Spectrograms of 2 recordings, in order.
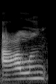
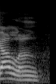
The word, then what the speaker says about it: Alan: te trazer uma informação não existe uma uma pronúncia certa ou errada entre Alan e Alan um é uma pronúncia Francesa e outra inglesa show mas eu acho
